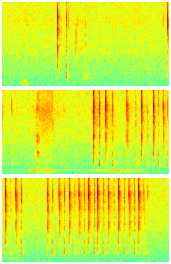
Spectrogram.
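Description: Faint, sharp clicks: a few scattered ones at first, then about halfway in two quick runs of roughly seven clicks a second, the second run the steadier and louder.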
